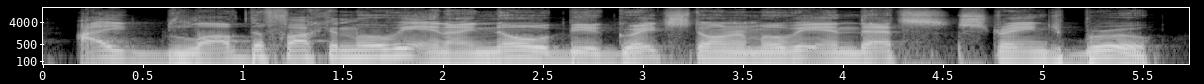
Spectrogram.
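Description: On a very clean recording with a silent background, a man talks in an animated tone at medium pitch and a moderate pace, with very even loudness and hardly any pauses. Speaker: podcast host. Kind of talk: casual stoner banter. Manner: animated, profane.

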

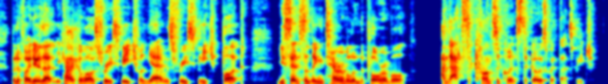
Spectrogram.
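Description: On a very clean recording with a silent background, a man with an Irish accent speaks at a fairly quick pace. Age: 30s. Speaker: science communicator and physicist. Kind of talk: interview.

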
